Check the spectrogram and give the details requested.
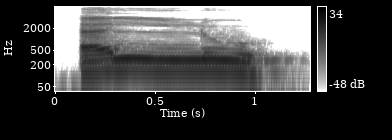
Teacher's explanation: on reste 2 fois plus de temps sur le lemme avant de passer à la voyelle qui est la dhamma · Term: shadda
